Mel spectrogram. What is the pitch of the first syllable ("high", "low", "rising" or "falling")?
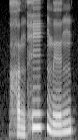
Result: low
